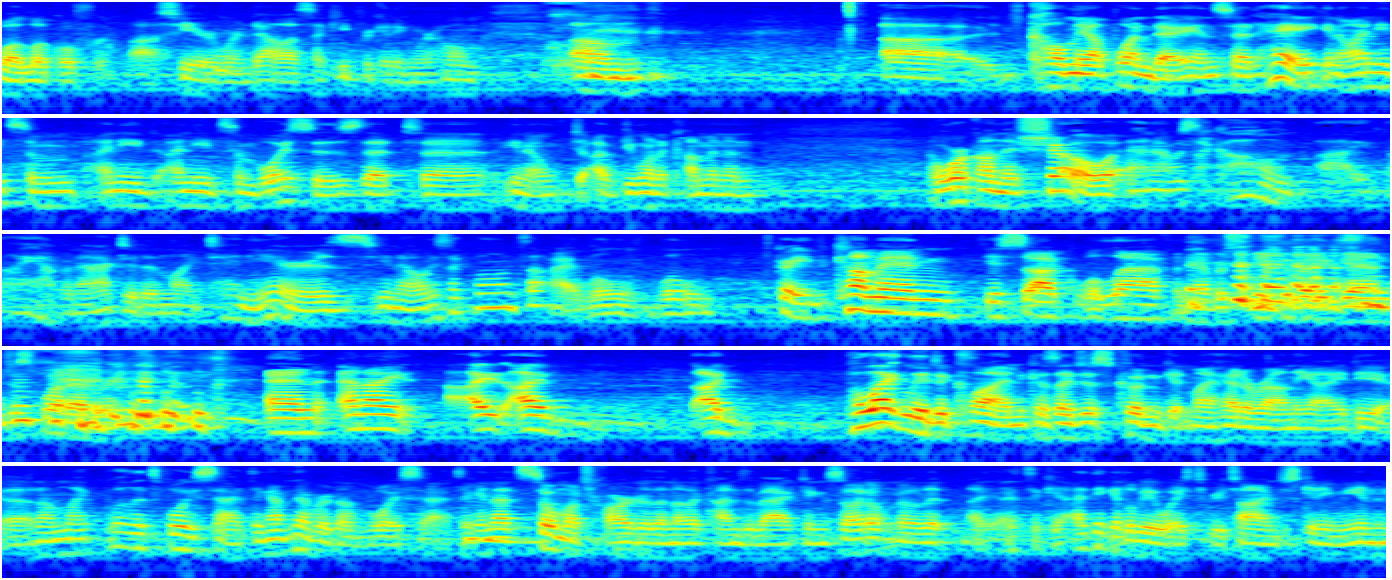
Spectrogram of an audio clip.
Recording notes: A-Kon 26 Interview. During A-Kon 26 in Dallas, Texas at the Hilton Anatole.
